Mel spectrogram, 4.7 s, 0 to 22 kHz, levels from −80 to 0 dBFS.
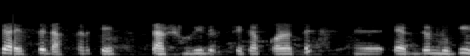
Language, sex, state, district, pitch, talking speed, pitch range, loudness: Bengali, female, West Bengal, Kolkata, 200 Hz, 125 wpm, 190-220 Hz, -25 LUFS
